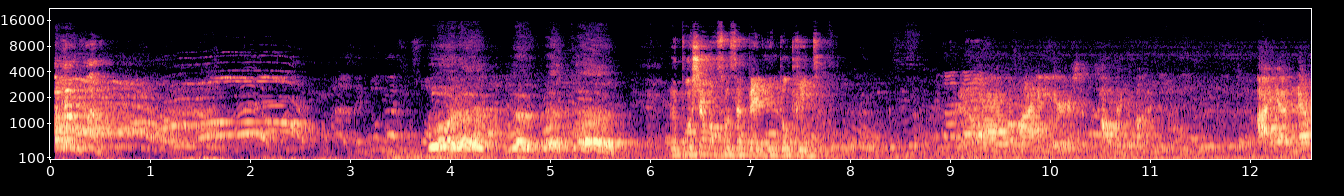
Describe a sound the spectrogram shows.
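A man sings loudly into a microphone through loudspeakers in a large echoing room.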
